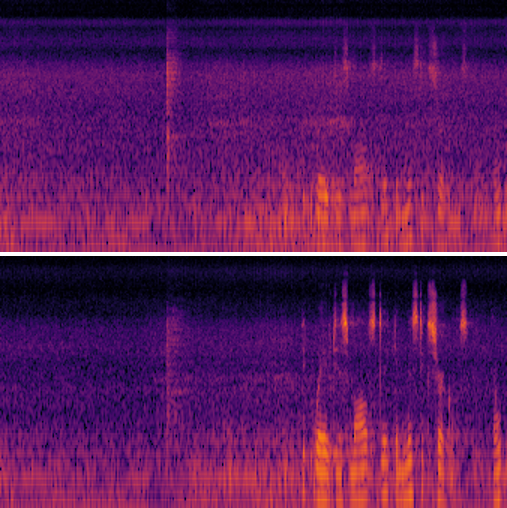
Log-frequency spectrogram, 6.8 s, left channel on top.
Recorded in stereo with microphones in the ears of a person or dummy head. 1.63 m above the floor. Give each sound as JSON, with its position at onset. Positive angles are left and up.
{"t": 2.2, "sound": "a snare drum", "side_deg": 40, "distance_m": 2.0}
{"t": 4.0, "sound": "a man speaking", "side_deg": -60, "distance_m": 0.6}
